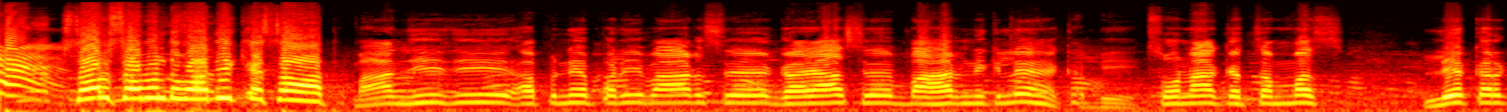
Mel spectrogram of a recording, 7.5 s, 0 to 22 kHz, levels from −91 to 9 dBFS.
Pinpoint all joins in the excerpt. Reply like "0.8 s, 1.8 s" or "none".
1.7 s, 5.8 s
